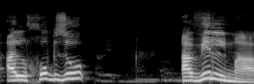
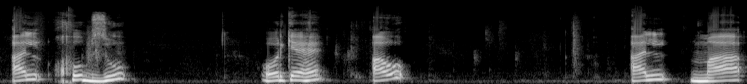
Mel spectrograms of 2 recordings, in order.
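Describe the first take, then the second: First: الخبز او الماء read as الخبز وِلماء, the و given a kasra; joined with kasra. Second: الخبز then او الماء with a pause, الماء drawn out slowly; separate words. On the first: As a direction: slide the kasra onto و: وِلماء. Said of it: "پہلے ساکن کو زیر دے دیتے ہیں". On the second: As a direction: keep the hamza, say او and الماء apart. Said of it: "ٹھیک ہے، یہی ہونا تھا". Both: Shown as a demonstration.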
